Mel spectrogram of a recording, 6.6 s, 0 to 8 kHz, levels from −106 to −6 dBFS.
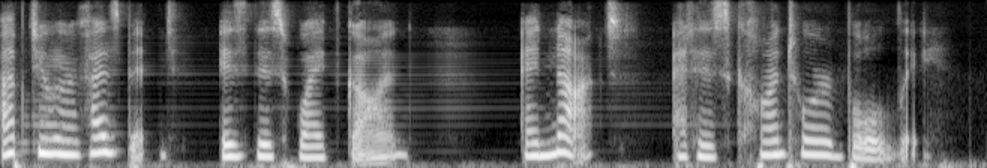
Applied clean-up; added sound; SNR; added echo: neural mask model DeepFilterNet 3.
